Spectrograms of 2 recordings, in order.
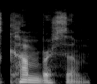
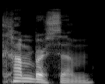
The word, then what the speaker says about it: cumbersome: The next word is cumbersome. The word cumbersome has 3 syllables, and the stress is on the first syllable. Cumbersome, cumbersome. Something that is cumbersome is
